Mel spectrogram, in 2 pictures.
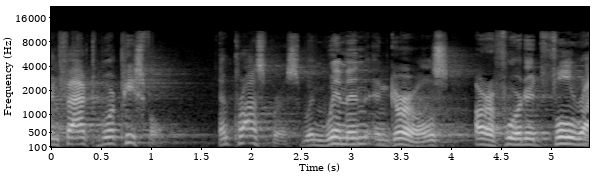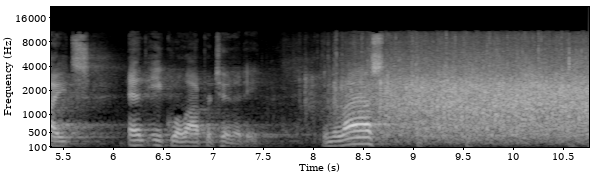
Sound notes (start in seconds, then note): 7.8 applause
